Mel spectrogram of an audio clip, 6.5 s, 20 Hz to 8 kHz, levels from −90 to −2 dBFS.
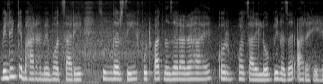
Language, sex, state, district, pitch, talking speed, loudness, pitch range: Hindi, female, Bihar, Begusarai, 210 Hz, 185 wpm, -22 LUFS, 195-220 Hz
